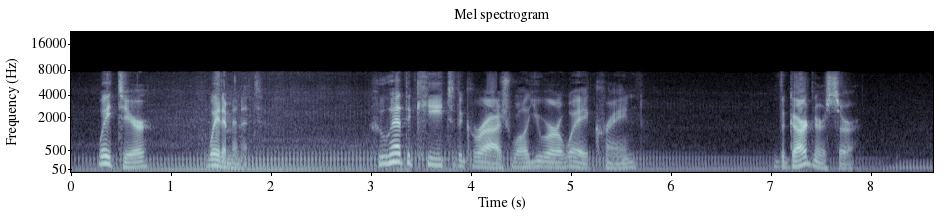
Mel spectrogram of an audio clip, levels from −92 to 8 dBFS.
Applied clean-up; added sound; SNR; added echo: none; Motorcycle; 14 dB; none.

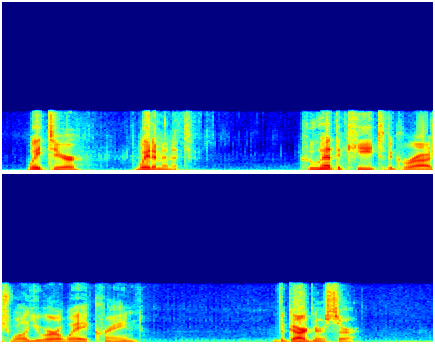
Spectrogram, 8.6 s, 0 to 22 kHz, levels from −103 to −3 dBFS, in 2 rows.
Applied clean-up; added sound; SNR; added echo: neural separator model SepFormer DNS4.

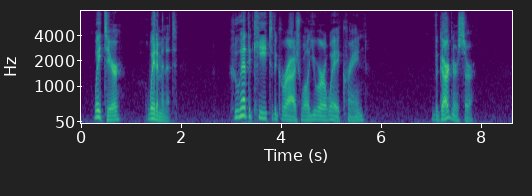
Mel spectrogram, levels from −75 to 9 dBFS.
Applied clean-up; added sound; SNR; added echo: none; none; none; none.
